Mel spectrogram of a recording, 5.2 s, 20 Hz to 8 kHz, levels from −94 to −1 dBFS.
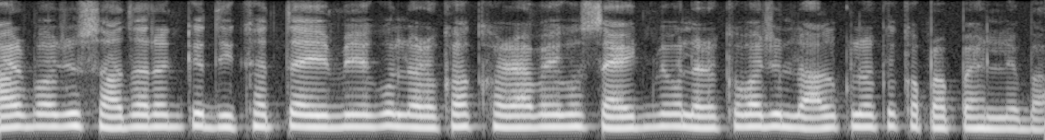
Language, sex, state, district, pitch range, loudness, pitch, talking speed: Bhojpuri, female, Uttar Pradesh, Ghazipur, 205-220 Hz, -14 LUFS, 215 Hz, 240 wpm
